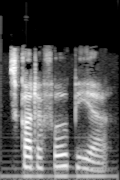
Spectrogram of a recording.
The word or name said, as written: scotophobia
